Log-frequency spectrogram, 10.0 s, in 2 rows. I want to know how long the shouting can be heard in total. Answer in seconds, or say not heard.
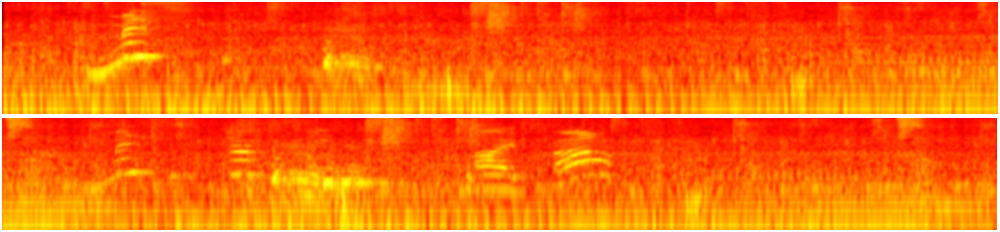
3 s.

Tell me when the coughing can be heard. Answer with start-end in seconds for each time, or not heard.
1.1-1.9, 5.8-7.4.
